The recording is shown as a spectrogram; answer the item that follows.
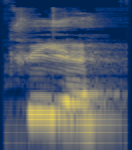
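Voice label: Haitian Creole; cuillere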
